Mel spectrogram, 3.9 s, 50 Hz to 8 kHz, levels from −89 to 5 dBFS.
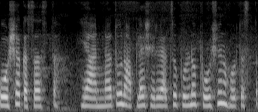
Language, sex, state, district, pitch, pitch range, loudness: Marathi, female, Maharashtra, Sindhudurg, 225 Hz, 220-255 Hz, -23 LUFS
